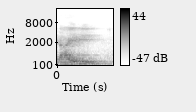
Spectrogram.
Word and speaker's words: dairy: लेकिन स्पेलिंग में छोटा सा फर्क कर दिया जाए, आई को अगर बाद में लिखा जाएगा DAIRY तो उसका उच्चारण होगा डेयरी, जिसका हिंदी मीनिंग होता है दुग्धशाला।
